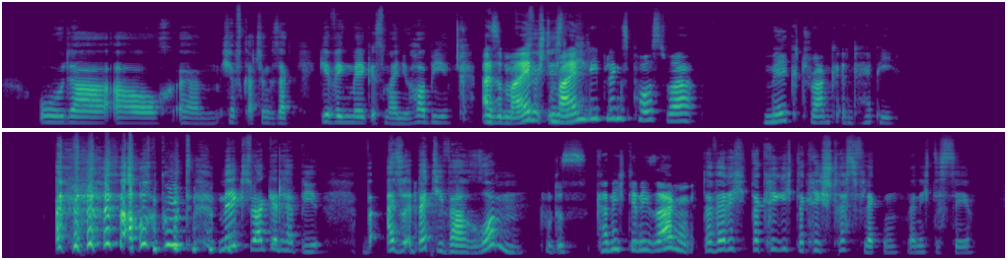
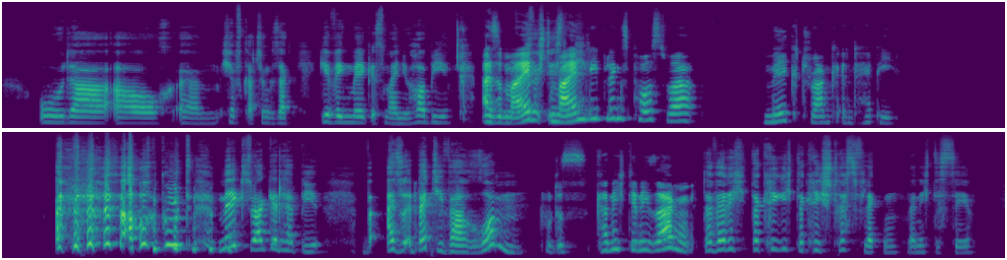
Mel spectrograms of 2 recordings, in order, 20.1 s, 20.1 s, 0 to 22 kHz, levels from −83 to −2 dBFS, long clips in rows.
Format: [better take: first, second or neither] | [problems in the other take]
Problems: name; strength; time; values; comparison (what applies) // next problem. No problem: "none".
neither | thin; very; fading below 600 Hz; the same in both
